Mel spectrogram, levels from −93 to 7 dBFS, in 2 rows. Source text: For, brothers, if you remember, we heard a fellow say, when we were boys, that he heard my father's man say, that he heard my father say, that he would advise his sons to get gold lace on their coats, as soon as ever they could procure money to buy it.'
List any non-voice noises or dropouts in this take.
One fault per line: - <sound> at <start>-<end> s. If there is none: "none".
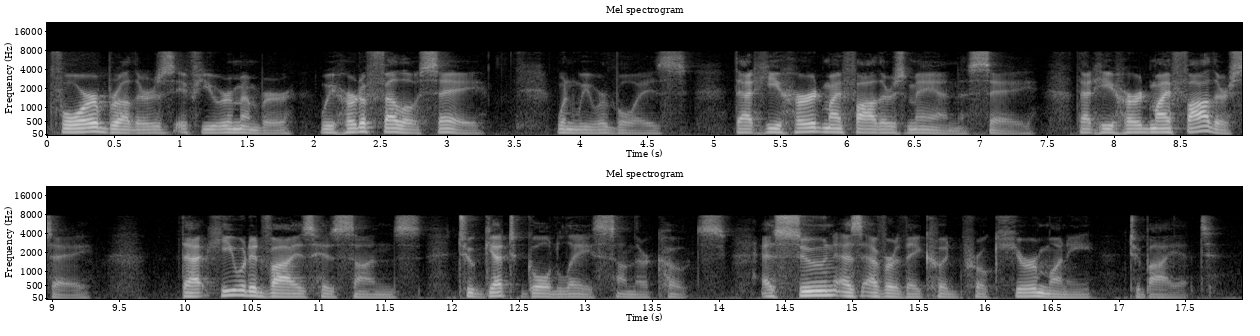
none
